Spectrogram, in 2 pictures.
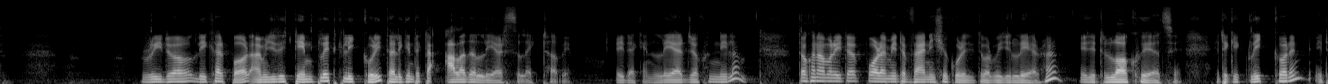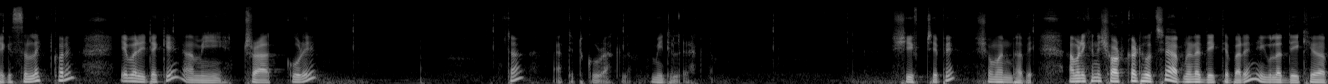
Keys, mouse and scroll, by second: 0.6-1.4 scroll down 1, 1.4 click, 7.9 click, 12.4 click, 16.7 shift+click, 20.9 shift+click, 23.5 shift+click.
